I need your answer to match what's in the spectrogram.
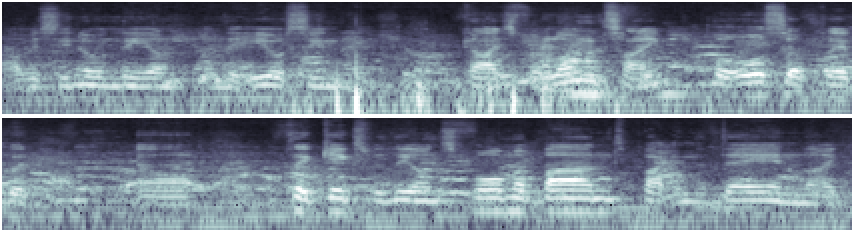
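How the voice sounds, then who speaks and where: A man with a mid-pitched voice chats casually as an interviewed musician. He sounds off the microphone, with clear crowd chatter around him. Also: steady tone, normal speed, rough recording. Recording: off-mic amid crowd and outdoor noise.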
